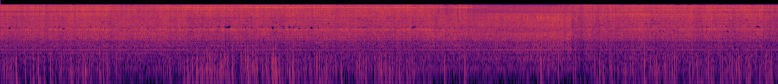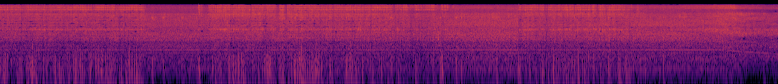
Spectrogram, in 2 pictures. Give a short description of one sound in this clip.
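An angle grinder whines loudly and steadily as its blade cuts through stone tile.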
